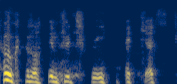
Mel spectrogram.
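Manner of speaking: ordinary delivery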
